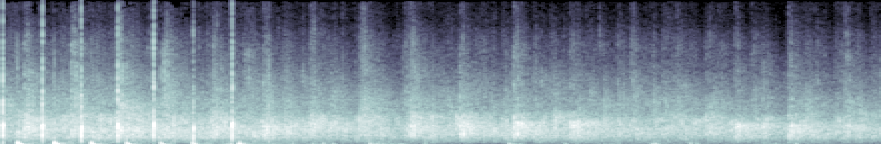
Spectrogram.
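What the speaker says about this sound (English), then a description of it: "let's give them a round of applause" An audience applauds a My Father's Dragon panel, opening with a few sharp, distinct claps before swelling into steady, dense clapping that holds at a moderate level throughout.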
